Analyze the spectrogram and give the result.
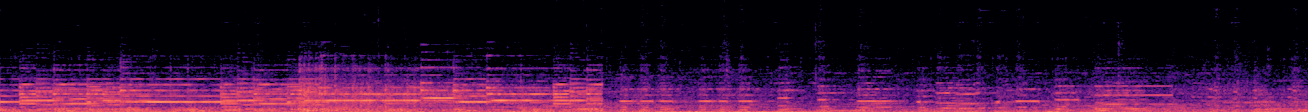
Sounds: slot machine

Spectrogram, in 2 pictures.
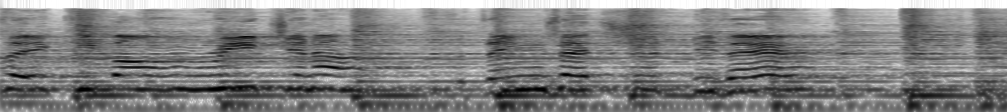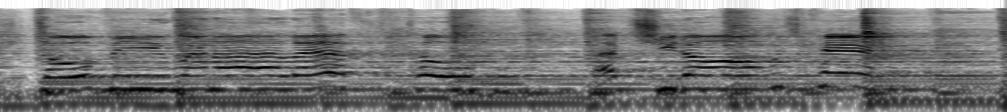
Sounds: music

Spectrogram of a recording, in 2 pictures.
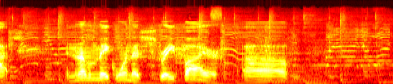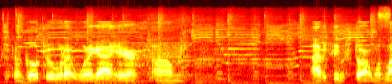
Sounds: speech, music

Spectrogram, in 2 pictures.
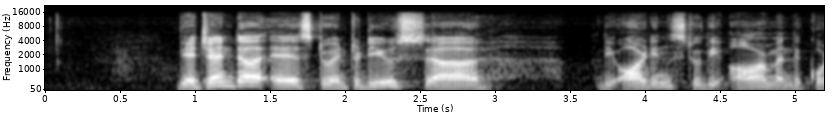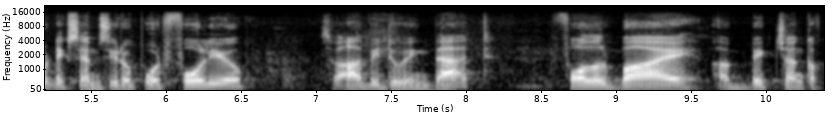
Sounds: speech

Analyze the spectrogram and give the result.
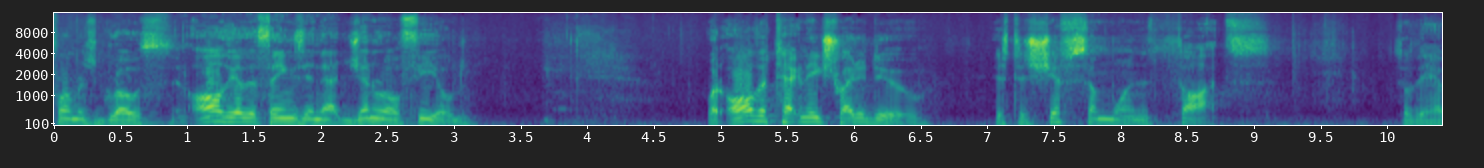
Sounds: writing, speech

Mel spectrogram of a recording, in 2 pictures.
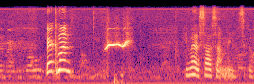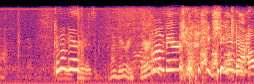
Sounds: speech

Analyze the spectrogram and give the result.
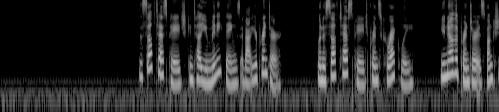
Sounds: speech

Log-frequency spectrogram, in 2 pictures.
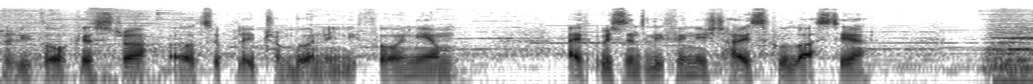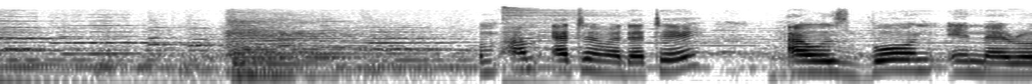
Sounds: music, orchestra, speech

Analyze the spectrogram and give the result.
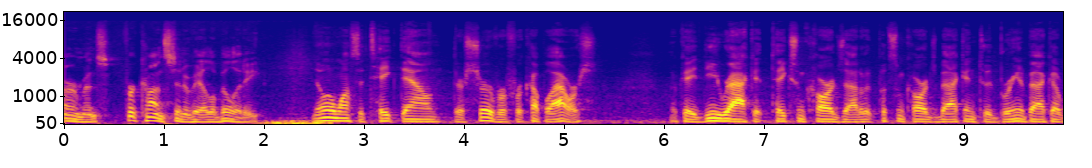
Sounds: speech

